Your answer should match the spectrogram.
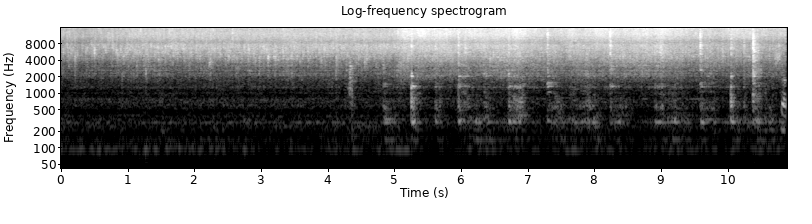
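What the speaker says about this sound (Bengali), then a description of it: "তো এখন কড়াইতে আমি তেল দিয়ে পেঁয়াজ দেবো এখন।" Onions frying in oil in a wok, with a steady broadband sizzle and repeated sharp scraping clicks of a utensil stirring against the pan, fairly close and without speech.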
